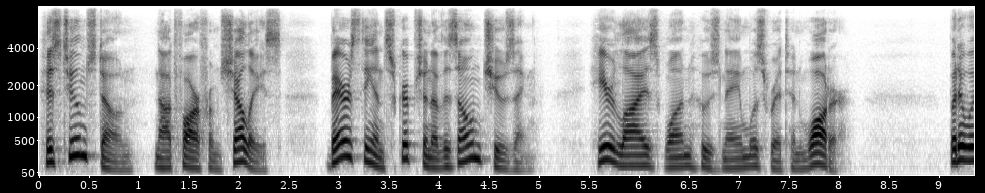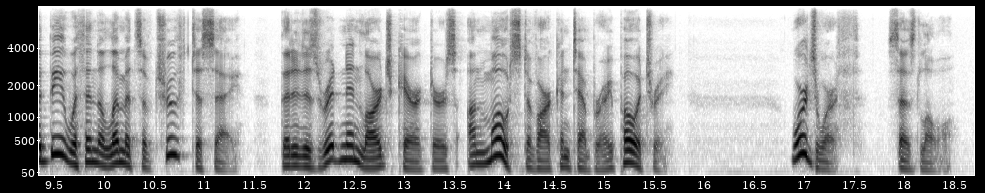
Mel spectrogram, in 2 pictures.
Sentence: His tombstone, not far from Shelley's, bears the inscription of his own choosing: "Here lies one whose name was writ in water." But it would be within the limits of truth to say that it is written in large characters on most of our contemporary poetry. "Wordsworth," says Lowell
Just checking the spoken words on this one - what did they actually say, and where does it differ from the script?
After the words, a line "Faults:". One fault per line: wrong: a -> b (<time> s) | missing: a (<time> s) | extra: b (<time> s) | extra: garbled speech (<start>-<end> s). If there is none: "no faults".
His tombstone, not far from Shelley's, bears the inscription of his own choosing: "Here lies one whose name was writ in water." But it would be within the limits of truth to say that it is written in large characters on most of our contemporary poetry. "Wordsworth," says Lowell
Faults:
no faults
